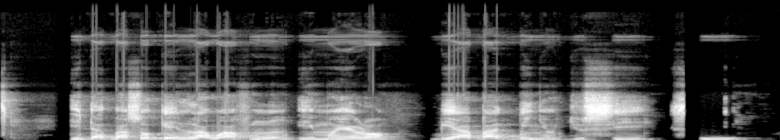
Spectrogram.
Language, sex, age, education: Yoruba, male, 30-45, tertiary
